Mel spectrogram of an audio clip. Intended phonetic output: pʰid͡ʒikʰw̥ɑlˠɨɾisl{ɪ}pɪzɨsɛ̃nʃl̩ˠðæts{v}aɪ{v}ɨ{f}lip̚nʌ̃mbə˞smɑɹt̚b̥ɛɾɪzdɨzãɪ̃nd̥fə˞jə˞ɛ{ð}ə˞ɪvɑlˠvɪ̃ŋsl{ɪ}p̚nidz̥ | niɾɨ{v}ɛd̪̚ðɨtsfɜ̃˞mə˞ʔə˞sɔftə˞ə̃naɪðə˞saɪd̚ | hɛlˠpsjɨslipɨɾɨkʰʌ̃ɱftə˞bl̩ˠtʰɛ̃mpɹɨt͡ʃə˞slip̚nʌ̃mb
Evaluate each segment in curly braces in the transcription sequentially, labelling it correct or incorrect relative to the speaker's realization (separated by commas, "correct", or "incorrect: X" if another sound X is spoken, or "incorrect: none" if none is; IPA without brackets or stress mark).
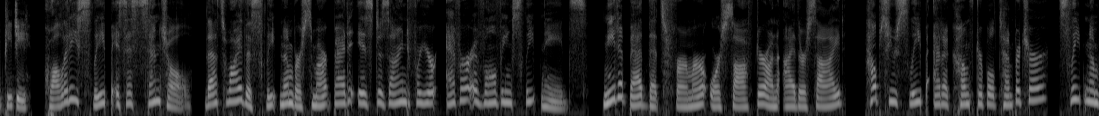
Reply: incorrect: i, incorrect: w, incorrect: ð, incorrect: s, incorrect: v, incorrect: i, incorrect: b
